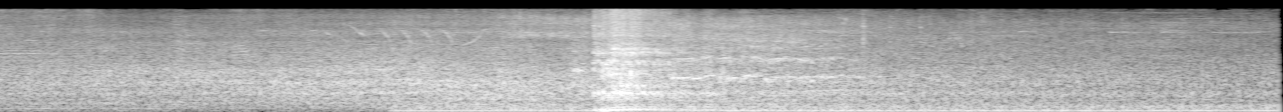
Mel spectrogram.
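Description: Chevrolet Camaro driving past close and pulling up. Its engine's low rumble comes in about two seconds in, is loudest about a second later as the car passes, then runs on steadily.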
